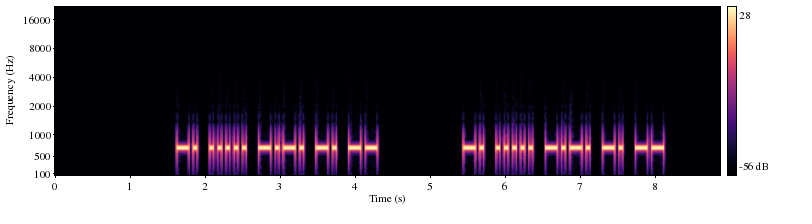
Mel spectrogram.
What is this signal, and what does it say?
Morse code, heard as a keyed tone, about 22 wpm, 700 Hz. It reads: N5CNM N5CNM
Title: USA Call Signs - 5 Characters - Repeated 2x - 22wpm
